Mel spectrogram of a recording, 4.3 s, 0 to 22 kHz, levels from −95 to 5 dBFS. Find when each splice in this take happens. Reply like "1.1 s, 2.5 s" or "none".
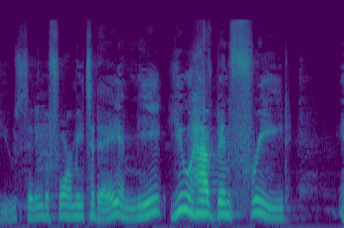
2.1 s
